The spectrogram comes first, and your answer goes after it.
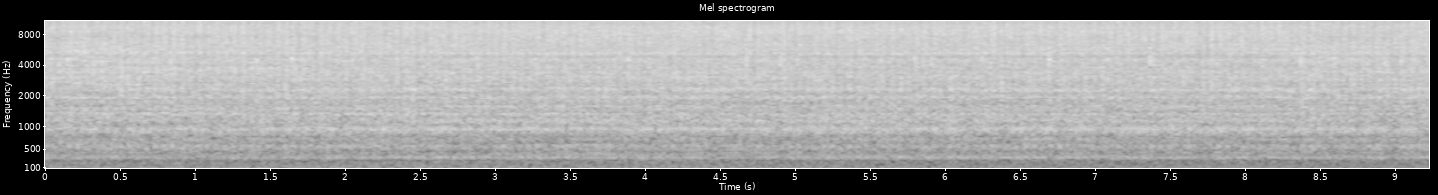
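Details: Mitsubishi L200 at idle: hard, even rattling knock ticking through a steady idle, unchanged over the clip; knock inside the engine, cause unclear.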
